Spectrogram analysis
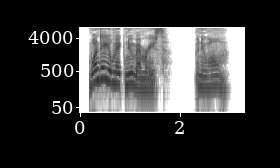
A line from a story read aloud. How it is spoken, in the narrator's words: he said sadly, reassuringly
